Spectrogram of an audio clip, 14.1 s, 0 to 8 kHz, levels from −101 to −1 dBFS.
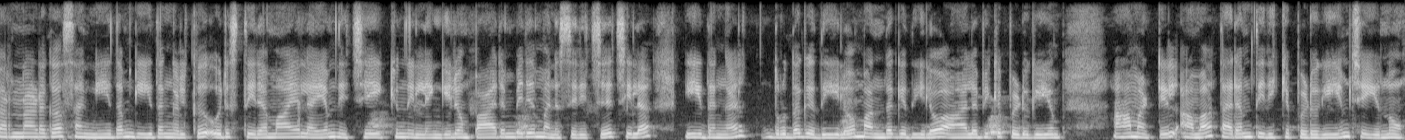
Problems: background sounds at intervals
